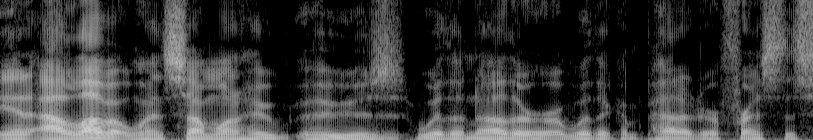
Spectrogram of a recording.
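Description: A man's fairly low, lively voice with a Southern US accent, on a very clean recording with a silent background. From Georgia, US South. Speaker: bank executive. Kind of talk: business interview.

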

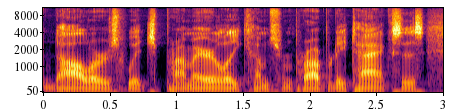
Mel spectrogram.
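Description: This man has a Southern US accent and a very deep, low pitch, delivered in a monotone, flat intonation. The sound is dry and close with no echo, in a very clean recording with a silent background. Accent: Southern US (Georgia). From North Georgia, Dawson County. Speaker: county manager. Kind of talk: interview. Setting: studio.

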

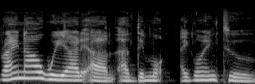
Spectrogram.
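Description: A woman with a dark, mellow tone is heard on a very clean, dry, close recording with no echo and a silent background. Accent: Spanish. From Colombia. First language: Spanish. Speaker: cultural festival organizer. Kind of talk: casual chat. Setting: studio.

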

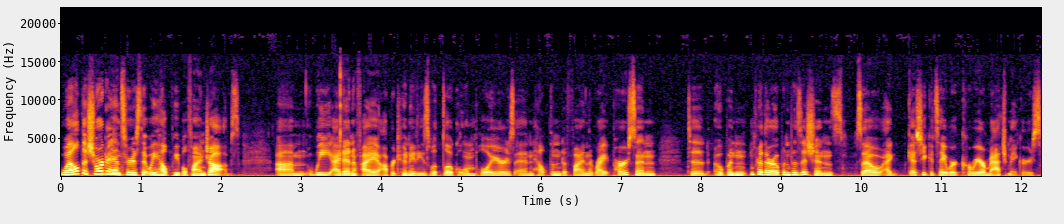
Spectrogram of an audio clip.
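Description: An ordinary speaking voice from a woman with an American accent, at a fairly quick pace with ordinary pitch variation, in a very clean recording with a silent background. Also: medium pitch for a woman. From Texas and Georgia. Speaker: staffing branch manager. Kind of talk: radio interview. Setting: radio studio.

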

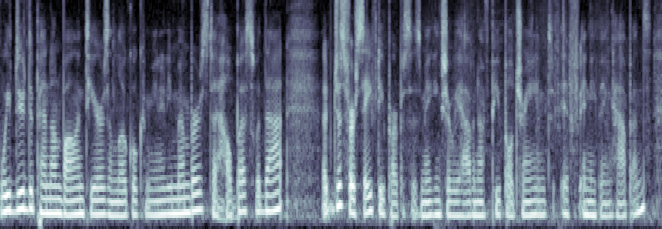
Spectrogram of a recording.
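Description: At a fairly quick pace, a woman speaks with a very deep, low pitch and ordinary pitch variation. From US South, Georgia (Macon). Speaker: arts center coordinator. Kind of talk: radio interview. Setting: radio studio.

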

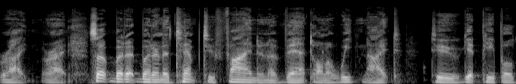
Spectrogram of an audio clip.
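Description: In an ordinary speaking voice with an American accent, a man talks at a moderate pace and fairly low pitch with fairly even intonation, the sound dry and close with no echo. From United States. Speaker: podcast moderator. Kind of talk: interview. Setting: studio.

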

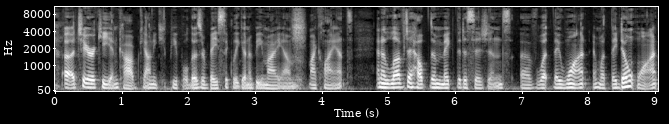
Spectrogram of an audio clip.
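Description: Vocal fry colors a woman's very deep, low pitch. She keeps a moderate pace and fairly even intonation, with hardly any pauses. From Atlanta, Georgia. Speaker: Medicare and funeral pre-planning agent. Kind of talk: radio interview. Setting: studio.

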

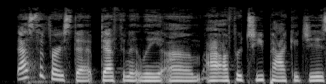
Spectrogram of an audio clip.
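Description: The speech comes at a very fast pace. The sound is dry and close, with no echo. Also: woman. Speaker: student and PR firm founder. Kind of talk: interview. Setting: radio studio.

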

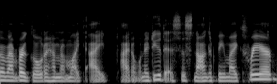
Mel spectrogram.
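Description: On a very clean, dry, close recording with a silent background and no echo, a woman with a fairly low voice and vocal fry swings her pitch very widely. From Ukraine, moved to Arizona at 12. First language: Russian. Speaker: cleaning company executive. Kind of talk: radio interview. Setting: studio.

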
